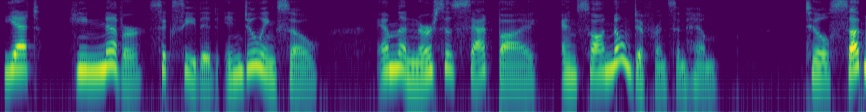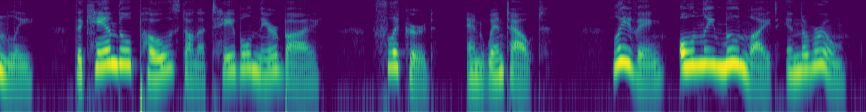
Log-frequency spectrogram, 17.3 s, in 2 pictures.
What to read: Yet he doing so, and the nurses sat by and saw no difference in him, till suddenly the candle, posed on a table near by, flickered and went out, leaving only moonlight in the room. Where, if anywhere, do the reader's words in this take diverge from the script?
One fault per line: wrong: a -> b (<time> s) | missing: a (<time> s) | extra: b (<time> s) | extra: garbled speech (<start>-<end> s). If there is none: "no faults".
extra: never succeeded in (0.9 s)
